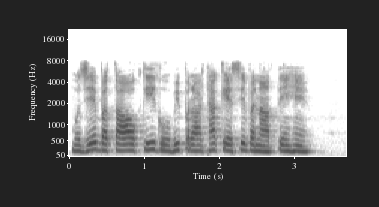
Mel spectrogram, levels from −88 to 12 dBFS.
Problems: constant background noise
